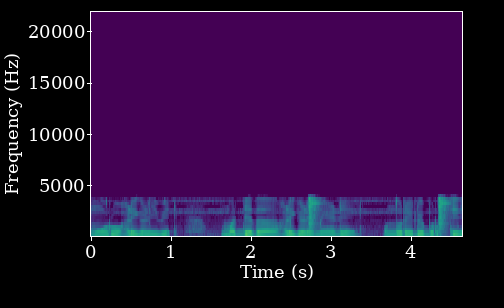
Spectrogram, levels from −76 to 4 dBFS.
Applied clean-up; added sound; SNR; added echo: none; Hi-hat; 2 dB; none.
